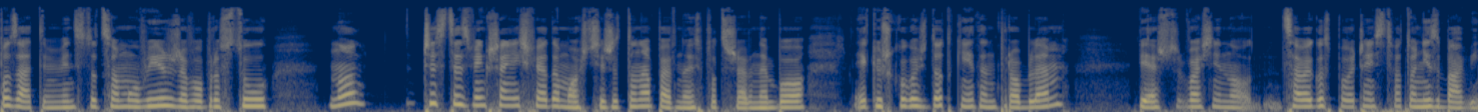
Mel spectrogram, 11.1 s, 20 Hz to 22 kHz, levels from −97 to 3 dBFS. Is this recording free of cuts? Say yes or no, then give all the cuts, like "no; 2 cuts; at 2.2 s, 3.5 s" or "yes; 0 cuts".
yes; 0 cuts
